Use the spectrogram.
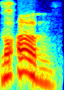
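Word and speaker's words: נעם: Yeah, No am. yeah, because that's the way you distinguish the stress. The stress is on the last syllable.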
